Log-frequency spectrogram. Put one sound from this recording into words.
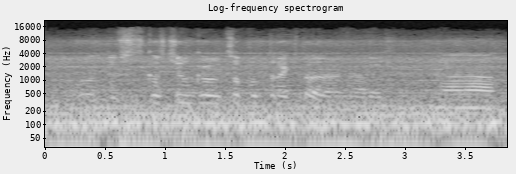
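A young man speaks casually up close.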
